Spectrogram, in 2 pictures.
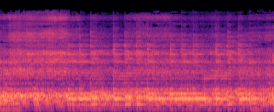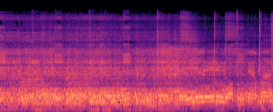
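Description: Live instrumental rock intro: electric guitar over a steady beat, with held notes from a harmonica played into the vocal microphone and a bending note near the end.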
